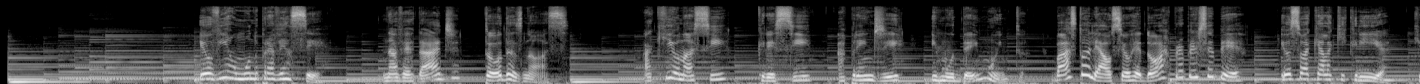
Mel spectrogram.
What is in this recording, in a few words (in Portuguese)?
demo conversado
